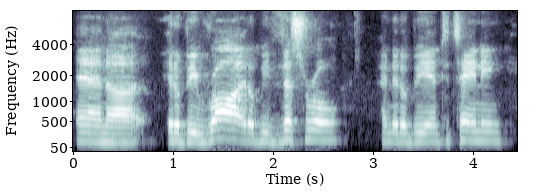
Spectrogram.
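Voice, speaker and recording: A man's voice: a little high, fairly even intonation, moderate pace. A man who is a guest on a talk show, speaking in an earnest, rousing way. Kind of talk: casual chat.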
